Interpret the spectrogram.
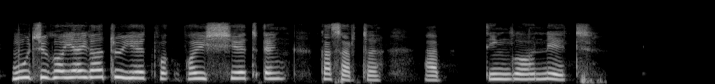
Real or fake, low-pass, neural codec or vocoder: fake; 7.2 kHz; vocoder, 44.1 kHz, 80 mel bands, Vocos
